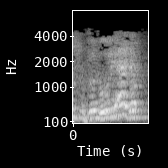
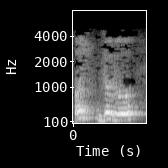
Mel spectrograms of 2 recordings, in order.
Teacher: يبدأ بهمزة وصل مضمومة بعدها سين ساكنة غير مقلقلة بعدها جيم مضمومة شديدة · Shown in: second take · : اسجدوا، بعدها الدال.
